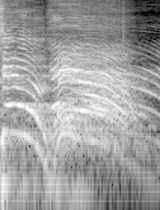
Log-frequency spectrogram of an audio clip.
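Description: A man shouting a drawn-out rallying cry into a microphone. One shout ends about half a second in, then a second is held for over a second, its pitch slowly falling.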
